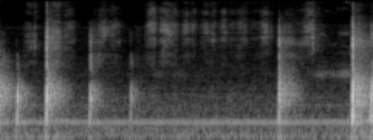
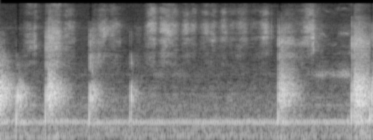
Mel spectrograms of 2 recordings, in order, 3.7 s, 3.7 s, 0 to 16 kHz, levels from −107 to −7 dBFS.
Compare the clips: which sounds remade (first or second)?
second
